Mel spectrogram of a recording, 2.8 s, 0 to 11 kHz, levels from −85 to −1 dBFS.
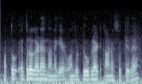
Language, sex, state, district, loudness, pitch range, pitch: Kannada, male, Karnataka, Bangalore, -18 LUFS, 115-135 Hz, 120 Hz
